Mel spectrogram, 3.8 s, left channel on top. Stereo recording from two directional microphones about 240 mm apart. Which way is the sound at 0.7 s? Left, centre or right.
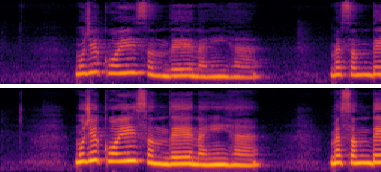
Right.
